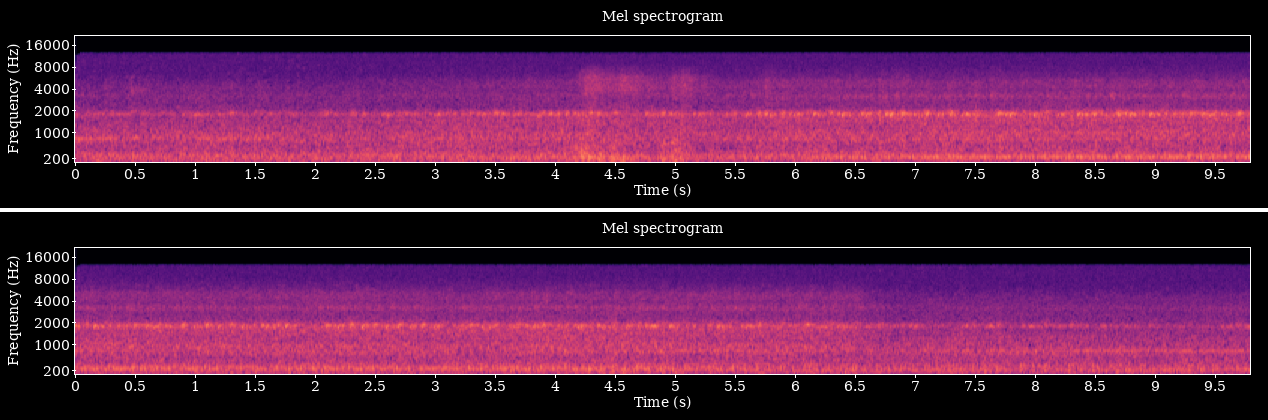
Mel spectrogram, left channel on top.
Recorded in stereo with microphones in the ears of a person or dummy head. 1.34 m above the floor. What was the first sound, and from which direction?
Only background noise.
